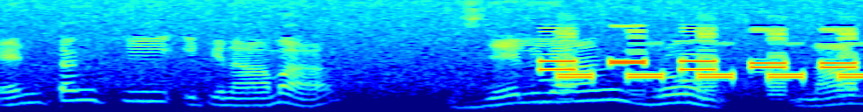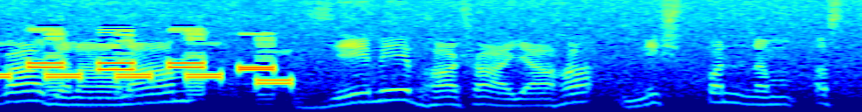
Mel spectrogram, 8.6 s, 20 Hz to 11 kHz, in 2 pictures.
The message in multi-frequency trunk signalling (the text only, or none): 707555451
